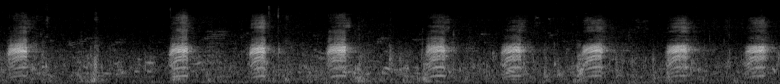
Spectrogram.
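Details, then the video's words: Wild ducks quacking at a lake, a series of harsh nasal quacks repeated roughly every 0.8 seconds, about ten in a row, over a soft, steady background of outdoor ambience. "Ducks at the Lake"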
